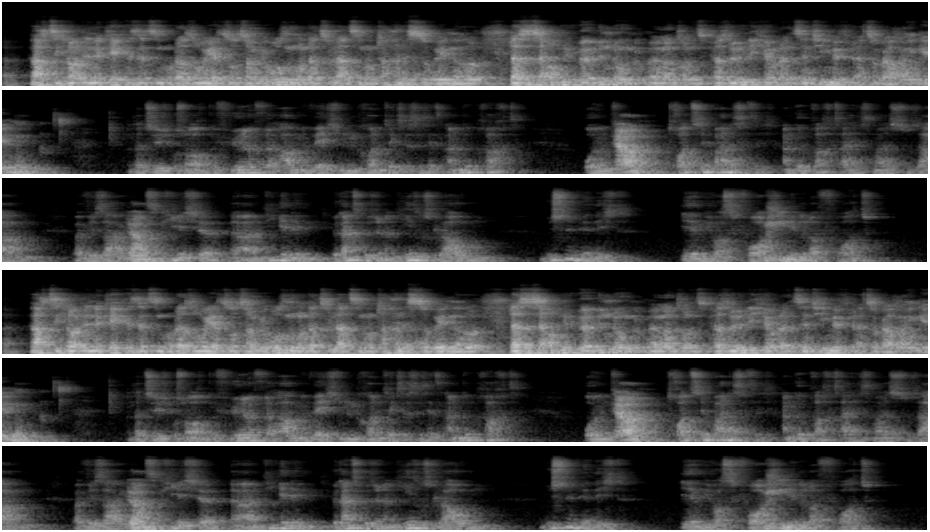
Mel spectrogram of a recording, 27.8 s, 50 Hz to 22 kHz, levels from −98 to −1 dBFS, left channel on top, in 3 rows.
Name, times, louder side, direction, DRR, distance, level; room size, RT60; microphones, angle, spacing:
voice 1, 0.3-9.5 15.4-15.6 19.8-20.0 26.1-26.4, right 1 dB, ahead, -12 dB, 0.7 m, -30 dB
voice 2, 3.9-4.3 10.5-14.3 15.1-15.4 16.0-18.8 19.2-23.3 23.9-24.7 25.3-27.2, equal, 35° right, -9 dB, 1.3 m, -40 dB
2.4 x 2.3 x 2.7 m, 0.69 s
head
